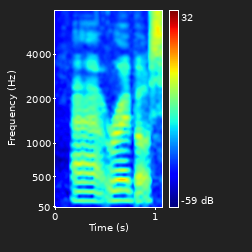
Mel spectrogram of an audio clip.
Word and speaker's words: Rooibos: It's Bergamo Rose tea, and it smells pretty interesting, and it seems to have rooibos in it, so it's gonna have an interesting flavor, I'm sure.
